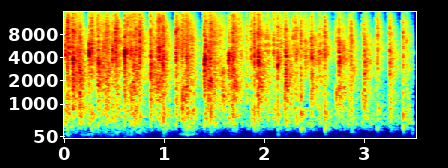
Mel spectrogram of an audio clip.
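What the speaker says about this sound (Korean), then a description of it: "다시 한번 큰 박수 부탁드립니다" Audience clapping at the close of a roughly two-hour science lecture on space and space travel at a small community science gathering, a steady dense patter of many hands that continues evenly throughout, with no talking over it.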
